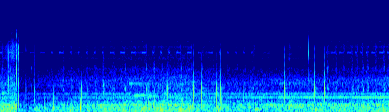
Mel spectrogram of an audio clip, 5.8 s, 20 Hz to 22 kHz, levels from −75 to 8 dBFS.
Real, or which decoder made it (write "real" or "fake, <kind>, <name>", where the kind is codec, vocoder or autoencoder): real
